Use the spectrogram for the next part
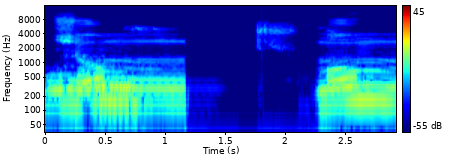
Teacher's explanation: Ini ada mim tasdid dibaca mendengung. Atau gunah ditahan dua harokat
